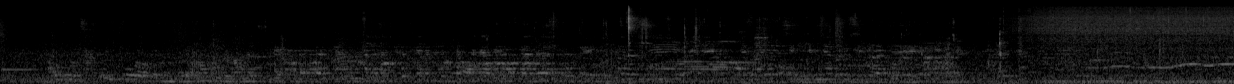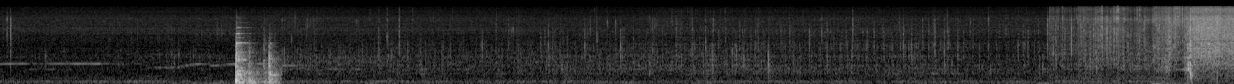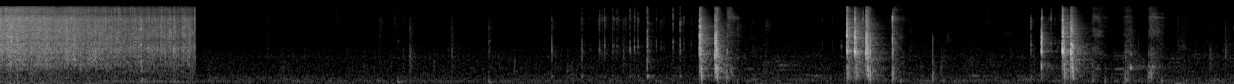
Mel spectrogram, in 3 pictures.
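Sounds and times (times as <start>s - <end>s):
batter sizzling in hot oil: 10.0s - 26.7s.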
